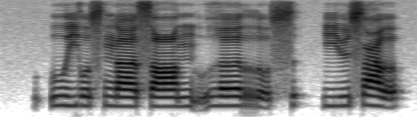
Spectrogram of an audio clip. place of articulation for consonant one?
glottal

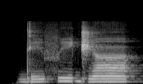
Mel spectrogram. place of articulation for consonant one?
alveolar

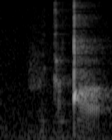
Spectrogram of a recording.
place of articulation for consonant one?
labial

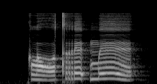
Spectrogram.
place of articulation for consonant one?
velar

